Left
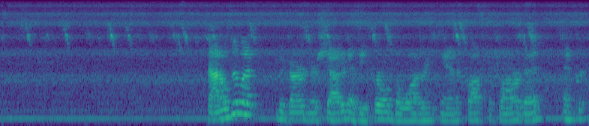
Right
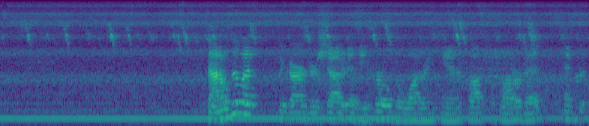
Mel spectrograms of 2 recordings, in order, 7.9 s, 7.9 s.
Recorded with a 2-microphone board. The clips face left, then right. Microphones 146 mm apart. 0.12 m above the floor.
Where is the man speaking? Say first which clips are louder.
Left 1 dB; centre (ahead or behind), 1.3 m; by 7.8 s 50° left (ahead or behind), 4 m.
